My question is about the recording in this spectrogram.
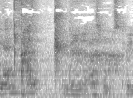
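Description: Quiet talking with two sharp clicks like finger snaps, one right at the start and a louder one a little under a second in.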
